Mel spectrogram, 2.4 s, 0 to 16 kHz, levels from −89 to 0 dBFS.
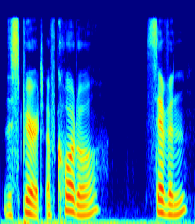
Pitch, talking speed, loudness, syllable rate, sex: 185 Hz, 125 wpm, -19 LUFS, 4.6 syllables/s, female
